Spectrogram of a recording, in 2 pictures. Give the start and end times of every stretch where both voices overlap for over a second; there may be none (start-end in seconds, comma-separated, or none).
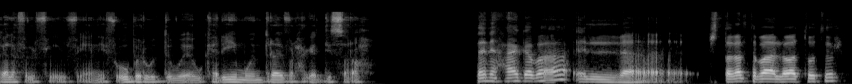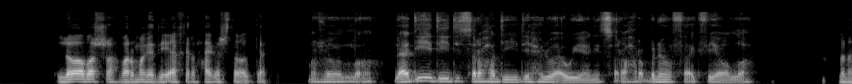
none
